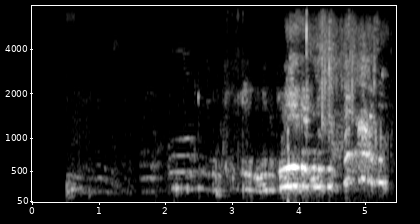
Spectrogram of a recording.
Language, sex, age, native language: Icelandic, female, 18-19, Icelandic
